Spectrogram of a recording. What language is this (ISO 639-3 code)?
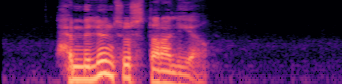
kab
